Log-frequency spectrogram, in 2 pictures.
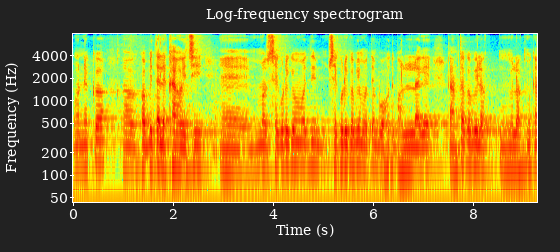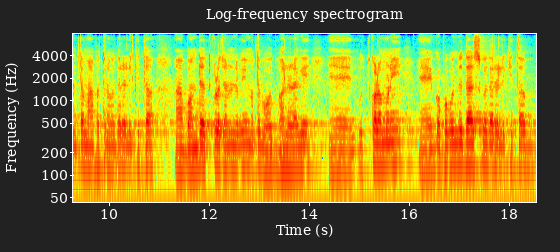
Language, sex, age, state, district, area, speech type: Odia, male, 18-30, Odisha, Khordha, rural, spontaneous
